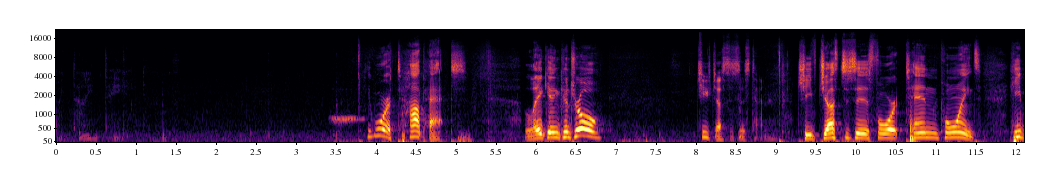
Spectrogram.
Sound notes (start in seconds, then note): 3.4 alarm echoes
